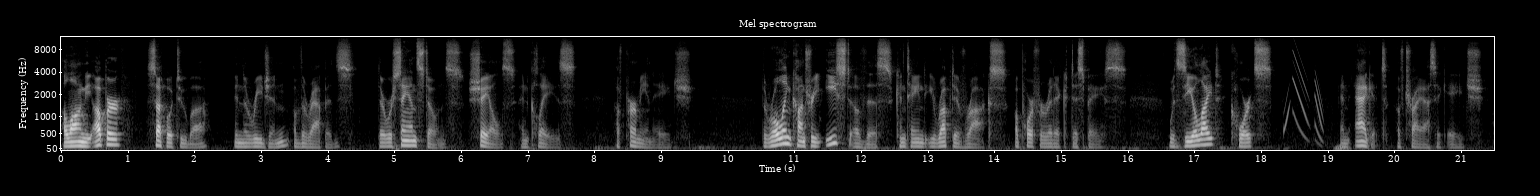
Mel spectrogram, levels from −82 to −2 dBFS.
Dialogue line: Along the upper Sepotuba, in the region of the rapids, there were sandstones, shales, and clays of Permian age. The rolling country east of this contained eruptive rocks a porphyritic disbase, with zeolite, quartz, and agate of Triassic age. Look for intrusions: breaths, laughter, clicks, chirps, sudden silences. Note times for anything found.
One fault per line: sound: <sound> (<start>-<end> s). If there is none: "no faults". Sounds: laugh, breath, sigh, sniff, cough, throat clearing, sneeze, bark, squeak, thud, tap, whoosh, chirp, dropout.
sound: chirp (18.3-19.0 s)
